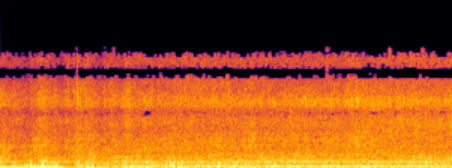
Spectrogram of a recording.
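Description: Water gushing steadily into a pool from an artificial rock cascade, churning the surface, heard as an even rushing hiss.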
